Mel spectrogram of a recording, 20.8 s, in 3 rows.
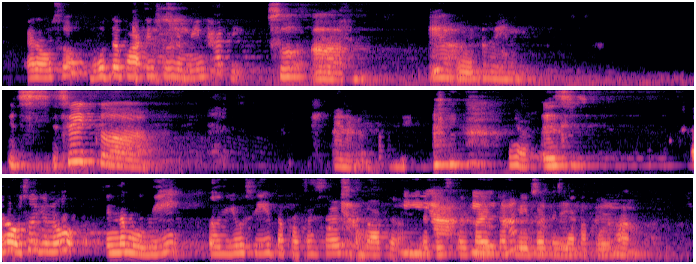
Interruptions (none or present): present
